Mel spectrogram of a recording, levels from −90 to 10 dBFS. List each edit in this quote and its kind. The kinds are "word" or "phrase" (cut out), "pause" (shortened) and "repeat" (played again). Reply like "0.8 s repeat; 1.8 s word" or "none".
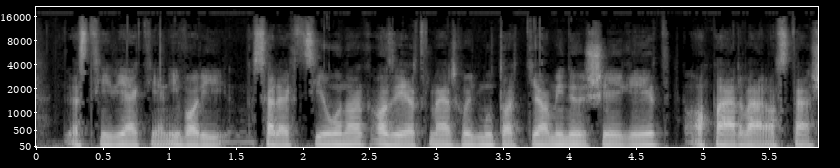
2.9 s word; 4.8 s pause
